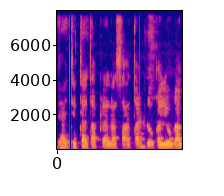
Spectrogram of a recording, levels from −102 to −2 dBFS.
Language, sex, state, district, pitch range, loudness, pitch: Marathi, male, Maharashtra, Nagpur, 110-115 Hz, -25 LUFS, 110 Hz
